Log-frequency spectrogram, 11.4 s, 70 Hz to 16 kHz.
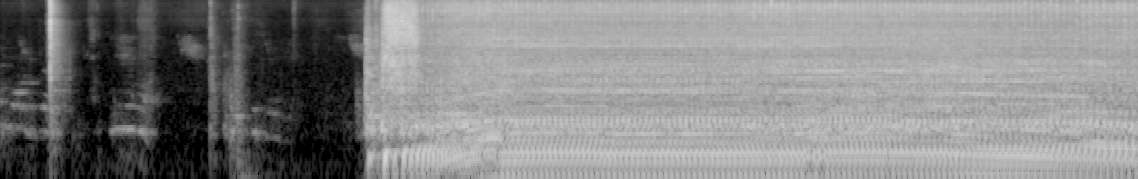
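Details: Alpha moped engine after a valve clearance adjustment with a 0.05 mm feeler gauge, done over suspected valve knocking. It catches and settles into a steady, even idle of about three and a half beats a second with no ticking from the valve gear.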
